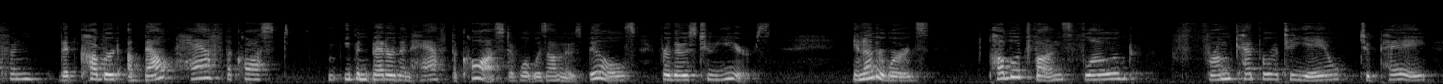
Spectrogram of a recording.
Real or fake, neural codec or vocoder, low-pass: real; none; 7.2 kHz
